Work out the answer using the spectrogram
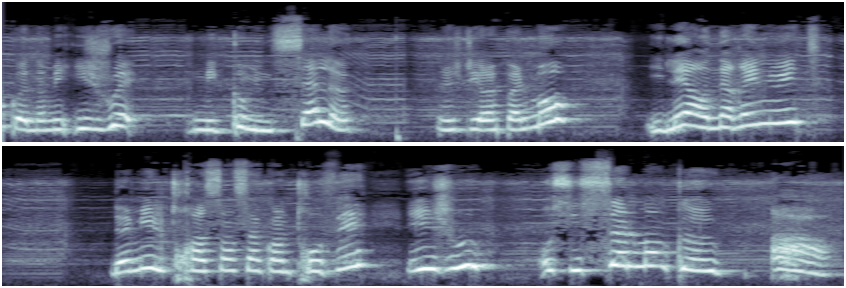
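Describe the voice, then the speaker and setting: A woman giving excitable live gameplay commentary, swearing and urging the game on while talking straight to her viewers. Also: very high voice. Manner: addresses viewers directly. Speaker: gaming video creator.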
